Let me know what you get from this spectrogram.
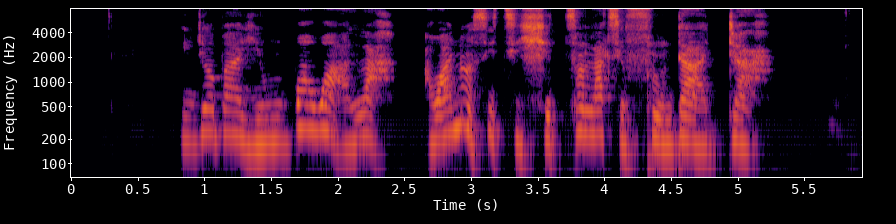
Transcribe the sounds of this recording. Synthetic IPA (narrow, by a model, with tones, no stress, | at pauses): i˨d͡ʒɔ˦ba˧˨je˨n̩˦wa˦wa˦˨a˨˦la˦˨ | a˨wa˨˧˦nãː˦˨si˦˨tʰi˧ʃe˧tã˦la˦ti˧fũ˦da˦˧d͡ʒa˧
